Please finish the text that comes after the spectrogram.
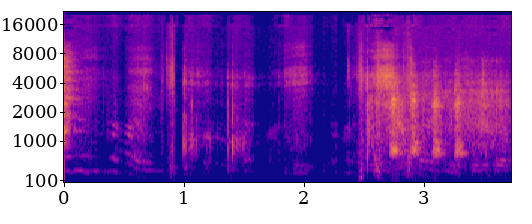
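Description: Short clucking chicken calls in a survival game, scattered among soft clicks and rustles, followed by a louder burst of clucks near the end.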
